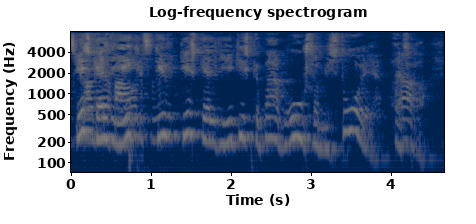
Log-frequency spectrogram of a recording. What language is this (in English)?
Danish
